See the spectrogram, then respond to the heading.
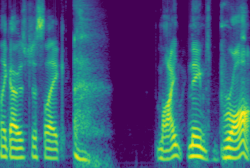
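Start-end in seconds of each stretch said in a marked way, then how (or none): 2.3-3.8 dim-witted goof voice, dumb, slow, drawn-out drawl. Speaker voices a character named Bronk: Kevin from The Office voice. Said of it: "make him uh sound like like I was kind of going for like Kevin from The Office".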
